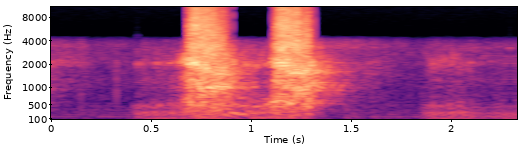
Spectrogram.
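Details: An angry Boxer dog gives two loud, harsh barks in quick succession, with a man's voice telling it to stop before and after.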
